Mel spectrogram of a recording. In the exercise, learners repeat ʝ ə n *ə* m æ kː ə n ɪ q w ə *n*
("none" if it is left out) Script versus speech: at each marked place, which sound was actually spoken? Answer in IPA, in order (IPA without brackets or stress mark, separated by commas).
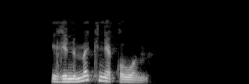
ə, m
